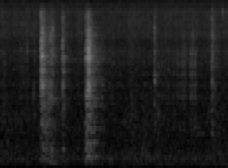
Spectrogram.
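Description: Vegetables and onions sauté in a pan over medium heat, a faint soft sizzle broken by two brief scraping stirs and a few lighter taps, close but quiet with no voices.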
